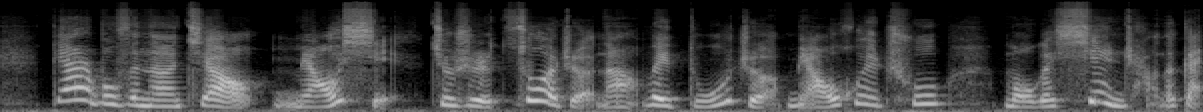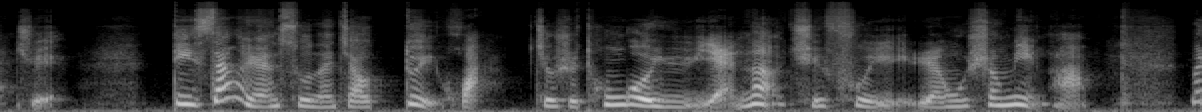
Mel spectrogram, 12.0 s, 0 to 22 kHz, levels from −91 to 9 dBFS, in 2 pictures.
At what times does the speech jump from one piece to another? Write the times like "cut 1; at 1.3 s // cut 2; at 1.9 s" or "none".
cut 1; at 2.1 s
